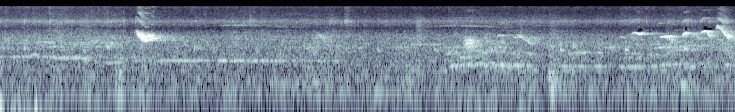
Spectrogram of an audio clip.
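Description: Small birds chirp in brief, high, scattered notes, one louder sharp chirp early and softer twitters later, over a steady background hiss.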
